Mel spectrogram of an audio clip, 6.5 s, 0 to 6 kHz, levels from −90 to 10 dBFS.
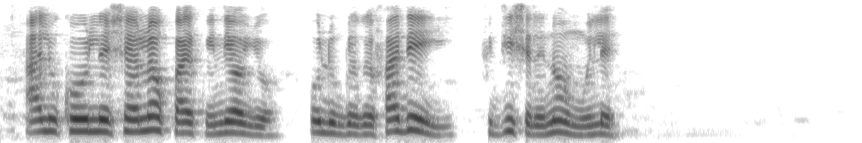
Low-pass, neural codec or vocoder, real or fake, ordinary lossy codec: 5.4 kHz; none; real; none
